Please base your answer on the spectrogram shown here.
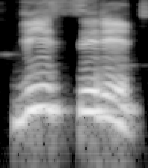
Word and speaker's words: visited: one is t t whenever you have that final sound in a verb you are going to make the ID sound okay and you are going to add one syllable here we have two syllables v c two syllables here we have three visited three syllables you are a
